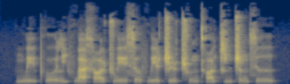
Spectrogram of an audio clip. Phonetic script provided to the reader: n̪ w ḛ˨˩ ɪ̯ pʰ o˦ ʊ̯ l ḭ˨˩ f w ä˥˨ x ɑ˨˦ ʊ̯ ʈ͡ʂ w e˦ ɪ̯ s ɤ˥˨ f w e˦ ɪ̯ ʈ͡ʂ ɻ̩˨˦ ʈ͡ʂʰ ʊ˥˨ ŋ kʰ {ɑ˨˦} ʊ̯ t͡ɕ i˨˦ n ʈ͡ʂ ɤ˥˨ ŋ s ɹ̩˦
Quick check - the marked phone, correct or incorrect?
correct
